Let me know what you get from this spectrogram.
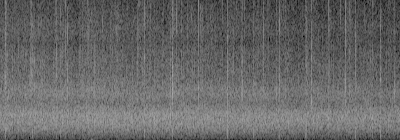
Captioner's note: applause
